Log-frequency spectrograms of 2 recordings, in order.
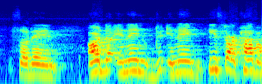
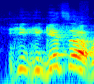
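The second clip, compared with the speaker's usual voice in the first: normal talking voice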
